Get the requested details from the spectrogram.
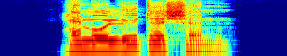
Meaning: inflection of hämolytisch: 1. strong genitive masculine/neuter singular 2. weak/mixed genitive/dative all-gender singular 3. strong/weak/mixed accusative masculine singular 4. strong dative plural
- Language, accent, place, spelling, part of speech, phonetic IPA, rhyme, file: German, Germany, Berlin, hämolytischen, adjective, [hɛmoˈlyːtɪʃn̩], -yːtɪʃn̩, De-hämolytischen.ogg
